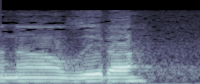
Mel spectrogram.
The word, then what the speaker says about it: ناظرة: ثم قال تعالى وجوه يومئذ ناضرة، من النضارة أي حسنة بهية مشرقة مسرورة، التي هي النضارة والجمال والبهاء والحسن، وهي تنطق بالضاد، والأخرى تنطق بالضاء التي من النظر. نعم. – أي حسنة بهية مشرقة مسرورة إلى ربها ناظرة، أي تراه عيانا، كما رواه البخاري رحمه الله تعالى في صحيحه إنكم سترون ربكم عيانا.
